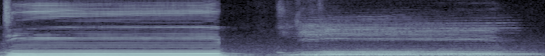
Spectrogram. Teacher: یہ زبان کے درمیان اور تالو کے درمیان سے ادا ہوتی ہے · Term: حروف شجریہ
